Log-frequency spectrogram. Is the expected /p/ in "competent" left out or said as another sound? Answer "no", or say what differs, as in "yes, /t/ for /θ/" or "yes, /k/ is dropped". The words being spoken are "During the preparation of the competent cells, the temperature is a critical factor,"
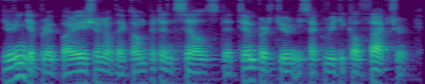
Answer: no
